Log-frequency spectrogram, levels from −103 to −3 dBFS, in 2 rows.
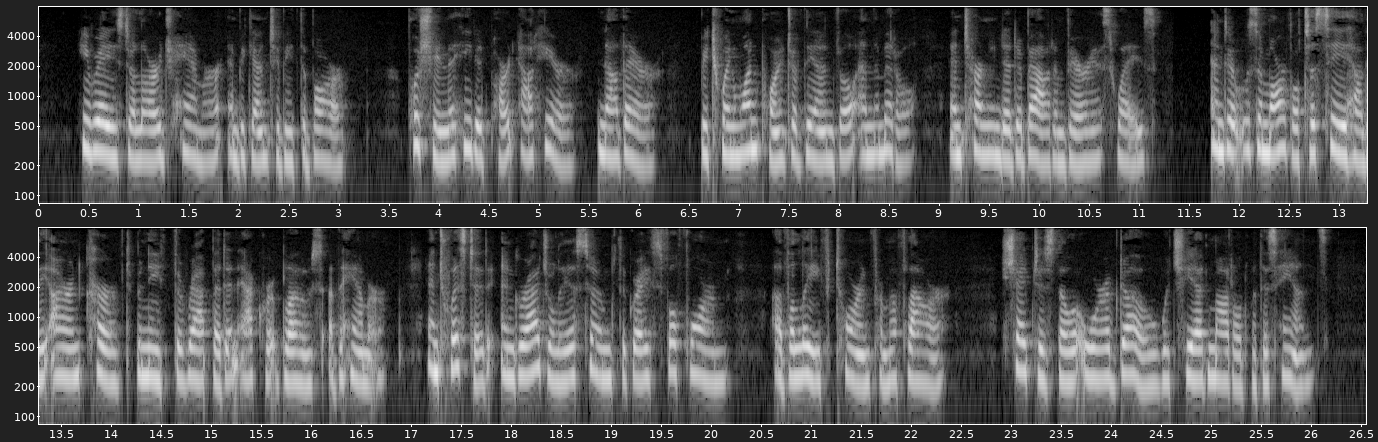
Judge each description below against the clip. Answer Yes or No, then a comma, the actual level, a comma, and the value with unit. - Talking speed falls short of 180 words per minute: No, average, 190 wpm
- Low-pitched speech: No, high, 240 Hz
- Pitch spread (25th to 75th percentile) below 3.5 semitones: Yes, narrow, 2.4 semitones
